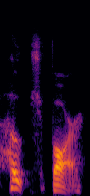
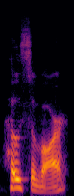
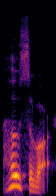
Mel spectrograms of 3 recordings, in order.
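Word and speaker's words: Hocevar: updates for CBS today they kept calling him ho varar ho varar and I ask you guys all the all the time about how to pronounce names but there is one thing I am sure of and that it's you pronounce Carson josar Carson josar but yeah somebody kept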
